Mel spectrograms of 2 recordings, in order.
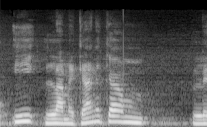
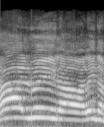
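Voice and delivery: mock player voice; 10 semitones higher, slower than usual. Player mimicked calling the catchphrase.

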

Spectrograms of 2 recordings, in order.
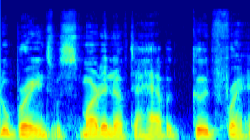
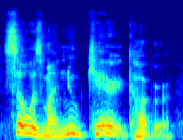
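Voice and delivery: Rabbit voice; 11 semitones higher, 5 dB louder than usual. A narrator's reading. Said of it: "Rabbit chimed in".

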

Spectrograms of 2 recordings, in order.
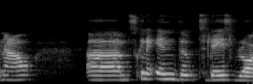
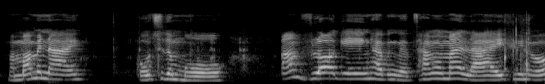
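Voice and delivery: ordinary talk, nothing marked

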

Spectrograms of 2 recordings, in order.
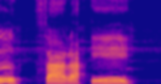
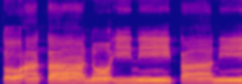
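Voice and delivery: spelling drill; 5 dB louder than usual. Shown as a demonstration. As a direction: sound out each syllable evenly for children to follow. Leads a slow spelling drill. (อ่านสะกดคำช้าๆ ลากเสียงทีละพยางค์)

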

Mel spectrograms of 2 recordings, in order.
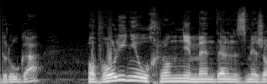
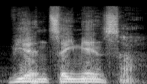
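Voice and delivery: slow, loud monster voice; taunting monster; 3 semitones higher, 6 dB louder, much slower than usual. A narrator's reading. Monster mocks its hidden prey, taunting. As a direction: gloat like a hungry beast. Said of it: "zadrwił z nich potwór".

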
